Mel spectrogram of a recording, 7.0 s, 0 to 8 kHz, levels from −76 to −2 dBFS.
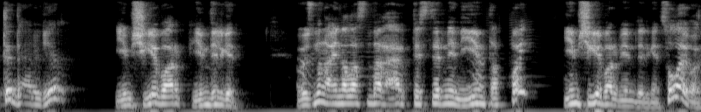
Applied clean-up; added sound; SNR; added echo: neural mask model DeepFilterNet 3.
